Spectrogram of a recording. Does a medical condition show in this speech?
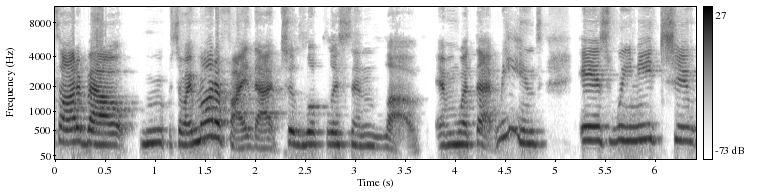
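No.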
